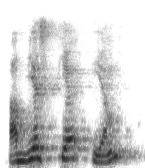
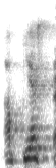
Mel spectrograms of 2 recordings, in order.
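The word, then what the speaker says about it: अप्यस्त्ययम्: You're reading pakara as bakara. Still that pronunciation to be corrected. It is up. It is not ab. Okay, up. Okay. Apyastyayam. Where is ab? Bakara is there? It is pakara. So pakara should be pronounced properly.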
